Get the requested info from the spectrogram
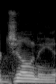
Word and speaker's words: Joni: Johnny, or Joni as some people, but Johnny I think is how it's pronounced.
